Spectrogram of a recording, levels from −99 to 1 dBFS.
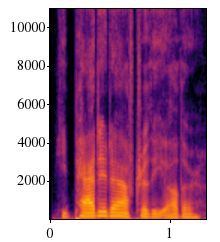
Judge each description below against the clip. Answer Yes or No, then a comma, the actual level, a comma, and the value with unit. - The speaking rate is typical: No, fast, 230 wpm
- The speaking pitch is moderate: Yes, medium, 170 Hz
